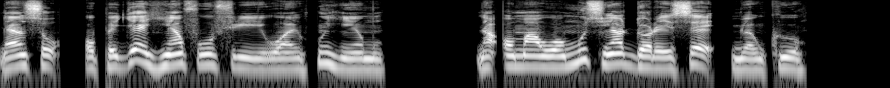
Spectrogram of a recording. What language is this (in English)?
Akan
